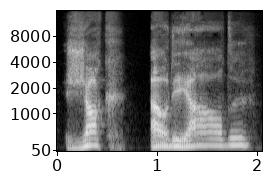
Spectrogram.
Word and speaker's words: Jacques Audiard: Jacques Audiard.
